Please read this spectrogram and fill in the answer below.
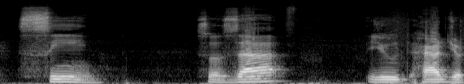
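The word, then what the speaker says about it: سين: But in seen, you say, you keep your teeth together, clenched together, seen, and a whistling sound will come out. So in this diagram, these front teeth will join, and you just say s, seen.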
